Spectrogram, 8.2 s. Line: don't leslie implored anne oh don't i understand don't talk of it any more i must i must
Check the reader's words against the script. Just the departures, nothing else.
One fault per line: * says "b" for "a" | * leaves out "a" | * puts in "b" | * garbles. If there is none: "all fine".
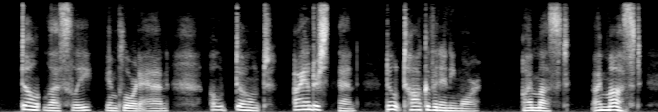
all fine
